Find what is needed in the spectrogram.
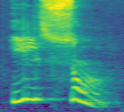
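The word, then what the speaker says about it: ils sont: та на дієслово мати Зверніть увагу на вимову особливо третьої особи множини ще раз якщо ви кажете вони є тобто дієслово бути так вони є втомлені це буде звучати як ільсон фатігей сом саме звук с якщо ви скажете Вони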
